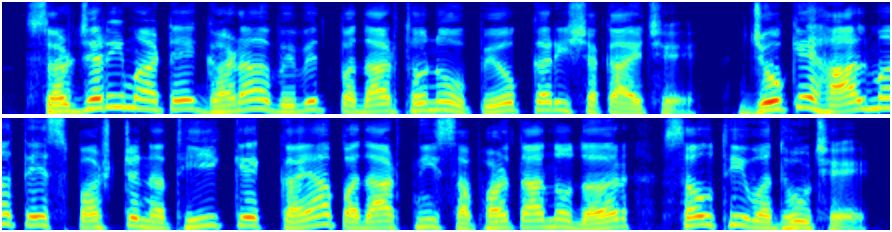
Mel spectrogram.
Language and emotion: Gujarati, neutral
